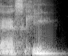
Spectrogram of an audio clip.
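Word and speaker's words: ASCII: ASI is pronounced ASKI.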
